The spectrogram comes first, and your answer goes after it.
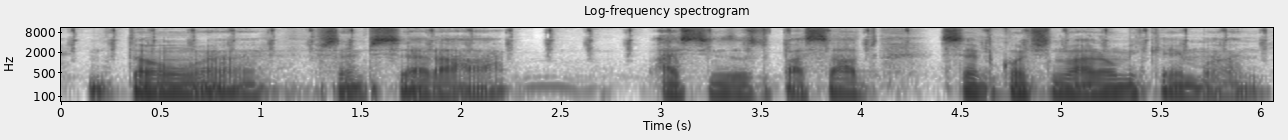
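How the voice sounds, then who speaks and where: A man talks in a dark, mellow tone at a fairly low pitch. He keeps a fairly slow pace. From Rio de Janeiro, Brazil. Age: 70s. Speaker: musician. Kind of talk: interview.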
